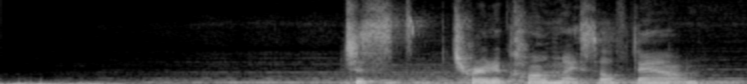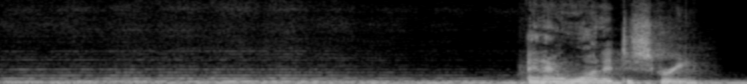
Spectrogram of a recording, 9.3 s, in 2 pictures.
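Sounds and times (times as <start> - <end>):
loud deep heartbeat: 0.0 - 1.0
speech: 2.2 - 4.6, 8.0 - 9.2.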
